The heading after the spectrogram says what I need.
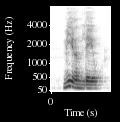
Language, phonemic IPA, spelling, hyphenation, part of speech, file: Dutch, /ˈmiː.rə(n)ˌleːu̯/, mierenleeuw, mie‧ren‧leeuw, noun, Nl-mierenleeuw.ogg
- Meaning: 1. antlion, any larve of the family Myrmeleontidae 2. larve of Myrmeleon formicarius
